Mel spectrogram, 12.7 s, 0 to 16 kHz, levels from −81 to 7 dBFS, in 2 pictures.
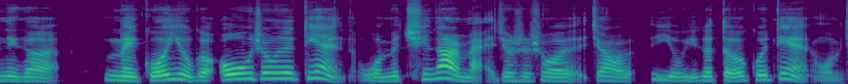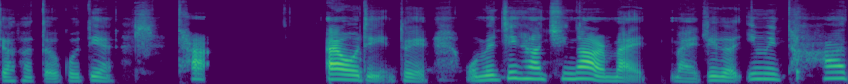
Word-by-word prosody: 那 180 -1 -1
个 160 -3 -2 0.3
美 185 -5 +2
国 185 +5 +4
有 225 -6 +1
个 170 - +1
欧 235 +4 +3
洲 255 0 +1
的 255 -1 +2
店， 265 +3 0
我 160 - -6
们 175 +3 -4
去 225 +5 +1
那 265 +2 +7
儿 245 - +8
买， 160 - -4
就 170 -1 -4
是 165 0 -7
说 160 -1 -2 0.2
叫 165 -5 -2
有 170 -7 -6
一 155 - -5
个 175 +1 0
德 170 0 0
国 200 +1 -1
店， 240 +3 +1
我 - - -10
们 - - -18
叫 165 -2 -4
它 160 - -10
德 130 -4 -8
国 155 - -8
店， 165 -3 -4 1.6
它 225 - +10
ALDI， 200 -3 +1
对， 160 -4 -5 0.2
我 - - -7
们 195 +3 0
经 270 +6 0
常 240 -2 +3
去 245 - -1
那 250 +1 +6
儿 180 - +7
买 155 -1 -1 0.2
买 135 -3 -6
这 180 +1 -4
个， 165 - -2
因 240 +1 -5
为 230 -2 -3
它 265 0 -2
180 Hz, 250 characters per minute, -24 LUFS, 165-235 Hz, 1.6 s, 它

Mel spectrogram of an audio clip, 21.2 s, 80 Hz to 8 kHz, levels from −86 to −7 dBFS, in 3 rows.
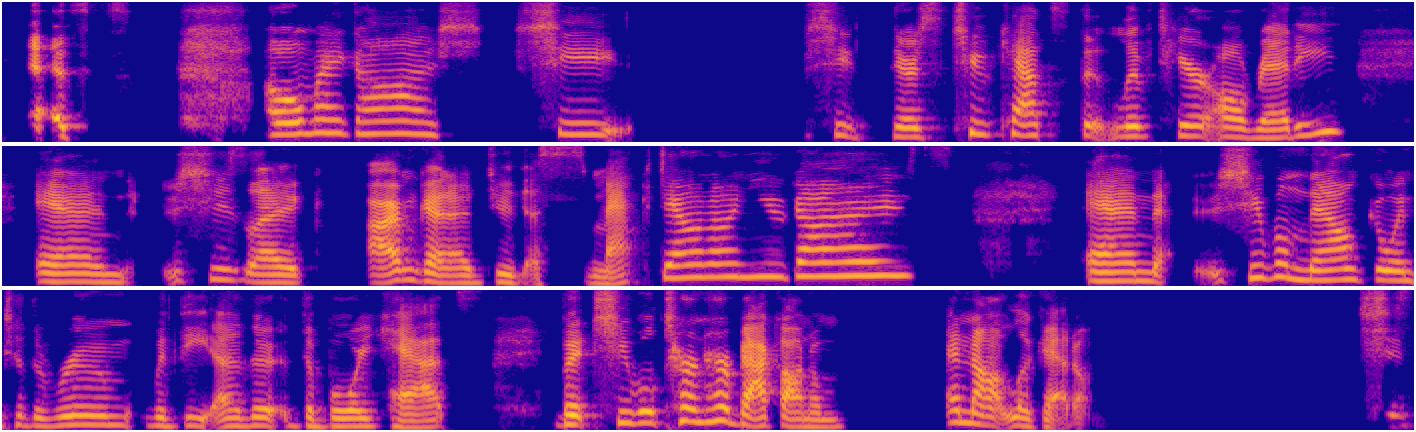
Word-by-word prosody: Yes. 425 - +3 0.9
Oh 240 +1 +5
my 275 0 0
gosh, 255 -1 -3
she 245 +4 -4 0.9
she 225 -4 -9 0.2
there's 190 -1 0
2 265 +4 -3
cats 225 -2 +1
that 430 -1 -3
lived 205 0 0
here 210 -2 +1
already, 195 - 0 0.5
and 175 -2 +1 0.2
she's 215 +2 -6
like, 160 -3 +1 0.3
"I'm 200 +7 +6
gonna 155 -5 +4
do 160 +2 -4
the - - -10
smackdown 255 - -1
on 275 0 -1
you 275 0 -3
guys," 295 +1 +2 0.8
and 190 0 +4 0.3
she 260 -6 -2
will 270 +1 -2
now 210 0 +3
go 210 -1 0
into 195 0 -5
the 170 - -5
room 190 +1 -1
with 170 -2 -5
the 175 -2 -5
other 170 +1 0
the 170 - -1
boy 165 +1 +1
cats, 145 -3 0 0.4
but 200 -1 +4
she 235 +5 0
will 235 0 +2
turn 265 -2 +2
her 275 +1 +4
back - - +7
on 155 0 +3
'em 150 +1 -5 0.5
and 245 -1 +1
not - - +4
look - - -2
at - - 0
'em. - - -10 1.3
She's 395 -1 -8
205 Hz, 145 wpm, -25 LUFS, 175-260 Hz, 1.3 s, back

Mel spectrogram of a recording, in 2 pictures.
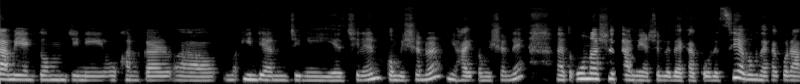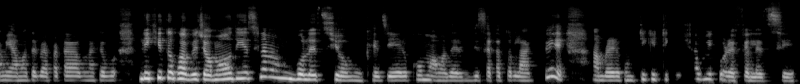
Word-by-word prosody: আমি 225 -1 +2
একদম 210 +1 -4 0.2
যিনি 195 -1 -3 0.2
ওখানকার 195 -1 -3 0.2
আ - - -4 0.6
ই - - +5
ইন্ডিয়ান 210 -2 +1 0.2
যিনি 190 -2 -3 0.2
ইয়ে 180 0 -1
ছিলেন 215 +4 0 0.2
কমিশনার, 210 - -1 0.2
হাই 190 - +1
কমিশনে। 200 - -5 0.4
হ্যাঁ, 210 -2 -1
তো - - -5
উনার 255 -1 +7
সাথে 250 -3 0
আমি 200 -1 -1
আসলে 195 0 -3
দেখা 185 +1 -2
করেছি 185 +7 -3
এবং 225 - 0
দেখা 200 +1 -4
করে 205 -1 -1
আমি 195 0 -4
আমাদের 190 +1 -5
ব্যাপারটা 190 +1 -6
উনাকে 190 +1 -6 0.4
লিখিতভাবে 270 -4 +7
জমাও 225 +3 +6
দিয়েছিলাম 280 +6 +2
এবং 295 - +4 0.2
বলেছি 220 0 +3
ও - - +1
মুখে 180 +2 -5
যে 185 - +1
এরকম 190 +3 -3
আমাদের 180 0 -3 0.2
ভিসাটা 190 0 -6
তো 195 - -3
লাগবে। 180 - -3 0.4
আমরা 195 -1 -2
এরকম 185 +1 -3
টিকিট 230 0 -3
টিকিট 435 - -16
সবই 245 -1 -3
করে 185 -2 +1
ফেলেছি। 170 -1 -3
200 Hz, 180 wpm, -23 LUFS, 190-230 Hz, 0.6 s, উনার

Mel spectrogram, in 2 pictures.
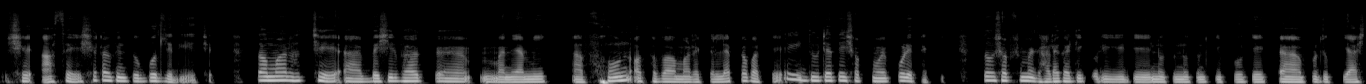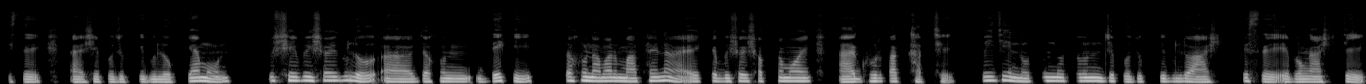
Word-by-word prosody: সে 145 - -2 0.2
আছে, 140 +3 -3 0.2
সেটাও 185 0 0
কিন্তু 155 -2 +2
বদলে 145 -7 +1
দিয়েছে। - - -8 0.4
তো - - -19
আমার 190 +1 +5
হচ্ছে 175 0 -1 0.3
আ - - +1 0.2
বেশিরভাগ 150 +1 +2 0.2
এ - - 0 0.5
মানে 115 0 +3
আমি, 120 +1 +4 0.4
আ - - +2 0.2
ফোন 170 +3 +4 0.2
অথবা 130 -2 -4
আমার 120 0 +1
একটা 120 - -12
ল্যাপটপ 150 +4 -3
আছে, 115 - -15 0.2
এই 225 - +1
২ 180 - +3
টাতেই 175 0 +2
সবসময় 145 -2 0
পড়ে 165 -4 +2
থাকি। 100 - -14 0.4
তো 185 - -4
সবসময় 170 -2 +2
ঘাটাঘাটি 135 +2 0
করি 120 0 -3 0.2
যে, 115 - 0 0.2
নতুন, 115 0 -1
নতুন 115 0 -1
কি - - -5
প্রজেক্ট 115 0 -3 0.2
আ - - +3 0.2
প্রযুক্তি 115 -1 -5
আসতেছে? 120 +1 -6 0.4
আ - - 0
সেই 120 0 -1
প্রযুক্তিগুলো 120 0 -1 0.2
কেমন? 155 -6 +5 0.6
সেই 180 -1 +3
বিষয়গুলো 180 -1 +3 0.3
আ - - +2 0.3
যখন 135 +1 0 0.5
দেখি, 155 -3 +2 0.4
তখন 175 0 +4
আমার 160 +1 +5
মাথায় 145 +4 +1
না? 175 - +4 0.2
একটা 140 +3 -5
বিষয় 150 +1 +1
সবসময় 155 +1 +2 0.4
আ - - +4 0.2
ঘুরপাক 145 -1 -1
খাচ্ছে। 120 -4 -7 0.4
এই 180 - +4
যে, 195 - +3 0.2
নতুন, 145 +4 -1
নতুন 160 +1 +1 0.2
যে, 150 - +1
প্রযুক্তিগুলো 135 +2 -2 0.2
আসতেছে 130 +3 -4 0.2
এবং 125 +1 0 0.2
আসছে, 120 +2 -3
145 Hz, 145 wpm, -24 LUFS, 120-160 Hz, 0.6 s, আমার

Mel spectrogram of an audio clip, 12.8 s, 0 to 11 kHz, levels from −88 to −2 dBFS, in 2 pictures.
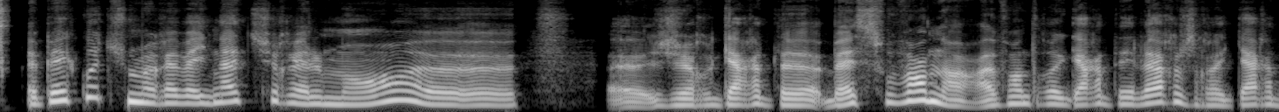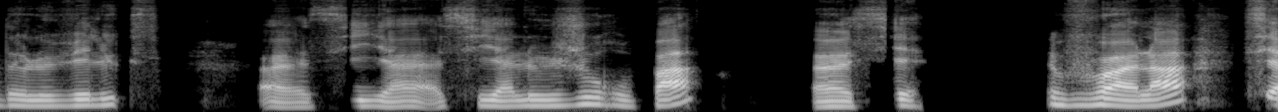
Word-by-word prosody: Et - - +1
ben, 230 - +3
écoute, 325 +6 -2
je - - -5
me 200 - +4
réveille 180 -1 0
naturellement, 200 -1 0
heu 145 -4 -1 0.5
heu 105 -2 -4
je 140 +2 -2
regarde, 145 +2 0
heu 135 -2 +2
ben, 150 +4 +2
souvent, 220 +6 +2
non! 220 - +3
Avant 170 +7 -1
de 165 - -10
regarder 155 0 -2
l'heure, 200 +5 +2
je 150 -5 -9
regarde 140 +2 -3
le 125 -1 -1
velux, 135 +4 -2 0.7
heu, 100 0 -2
s'il 120 - -9
y 115 - -3
a 115 -1 -2
s'il 125 +1 -6
y - - +2
a 120 - 0
le 125 +1 -2
jour 150 +2 -3
ou 120 - -6
pas. - - +4 0.6
Heu, 115 +1 +4
si 110 - -12 0.8
euh - - 0
voilà! 135 -2 +6 0.3
S'il - - -3
145 Hz, 185 wpm, -24 LUFS, 130-175 Hz, 0.8 s, voilà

